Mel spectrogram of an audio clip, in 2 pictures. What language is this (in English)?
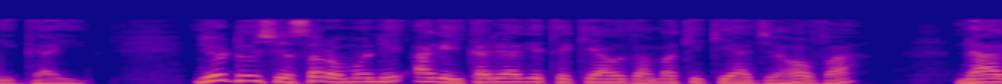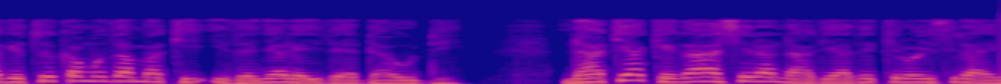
Kikuyu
